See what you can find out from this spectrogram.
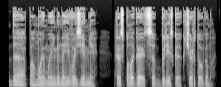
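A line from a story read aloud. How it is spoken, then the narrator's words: Plain. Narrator (Russian): ответила Лана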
